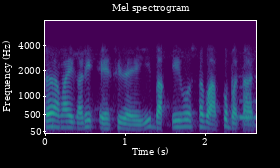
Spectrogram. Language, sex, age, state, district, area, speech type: Urdu, male, 30-45, Delhi, Central Delhi, urban, conversation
